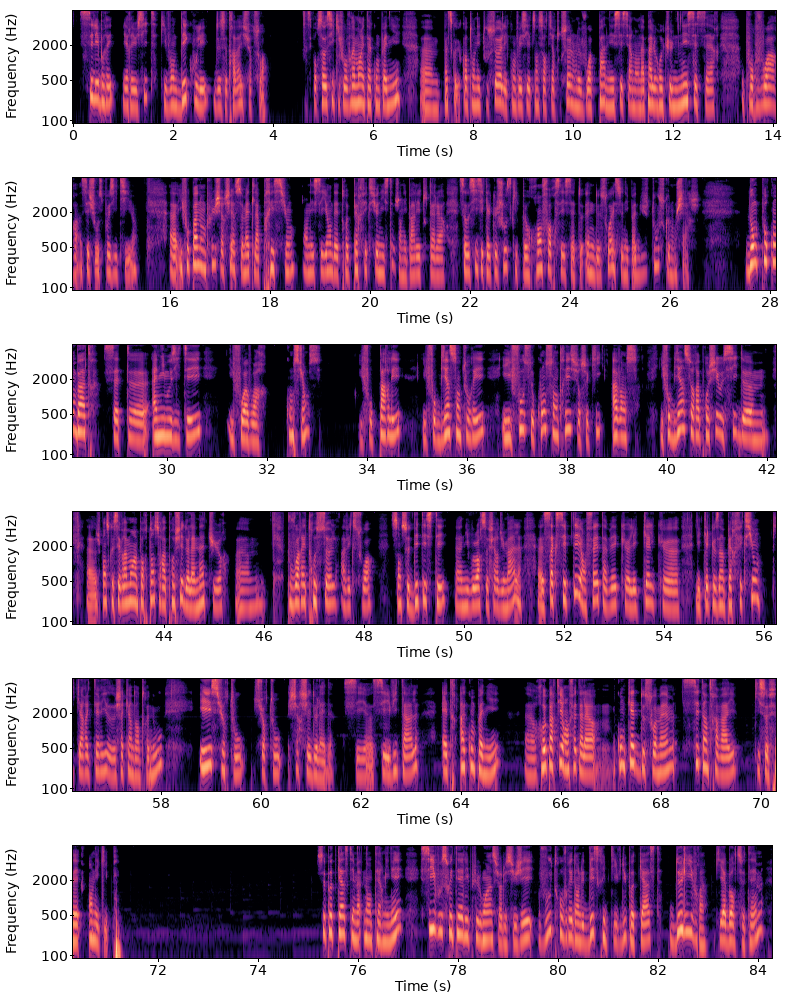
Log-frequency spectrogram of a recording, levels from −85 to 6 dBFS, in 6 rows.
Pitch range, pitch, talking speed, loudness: 180-225 Hz, 195 Hz, 165 wpm, -19 LUFS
